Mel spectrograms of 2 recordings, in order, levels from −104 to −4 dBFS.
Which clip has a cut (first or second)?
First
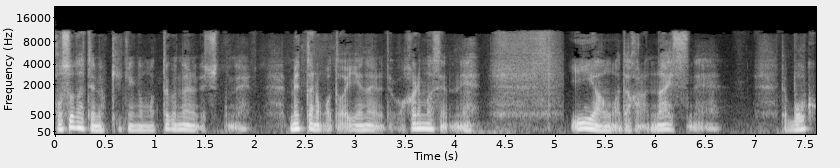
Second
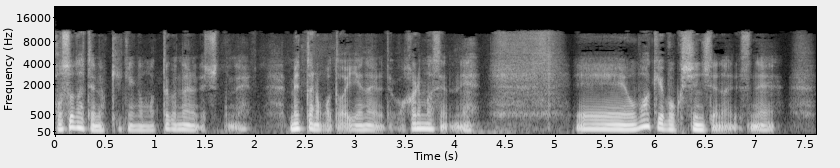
first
